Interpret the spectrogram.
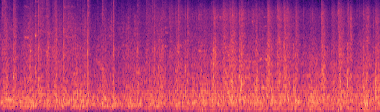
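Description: Passenger train rolling along, its wheels clicking and clattering over the rail joints in a fast, irregular series over a steady rumble and rush.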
